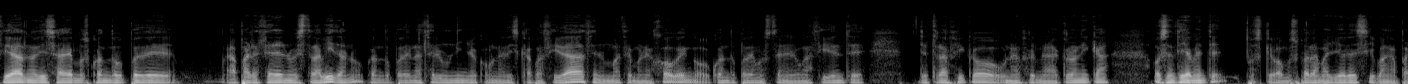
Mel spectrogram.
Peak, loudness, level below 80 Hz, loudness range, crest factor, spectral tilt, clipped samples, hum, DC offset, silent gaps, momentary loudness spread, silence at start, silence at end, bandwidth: -6 dBFS; -27 LUFS; -36 dBFS; 5 LU; 18 dB; -7 dB/octave; under 0.1%; none; under 0.1%; none; 11 LU; 0 s; 0 s; 11 kHz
